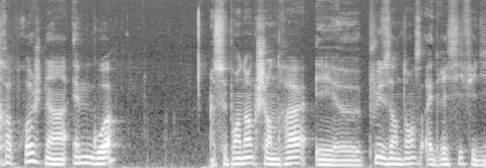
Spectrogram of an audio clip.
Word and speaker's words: Khandra: Le groupe a un nom qui s'écrit Khandra, K-H-A-N-D-R-A. Et il semblerait que cela se prononce Chandra.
